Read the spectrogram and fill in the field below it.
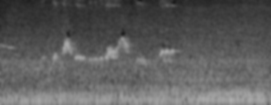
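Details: White-rumped shama singing: a few clear whistled notes, some rising and some falling, delivered in a loose, varied run over a steady low rumble of background noise.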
